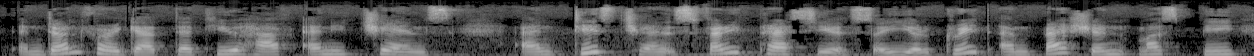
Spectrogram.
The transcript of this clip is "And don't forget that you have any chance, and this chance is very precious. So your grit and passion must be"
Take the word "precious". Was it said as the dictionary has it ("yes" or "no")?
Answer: no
